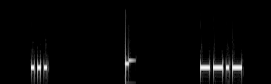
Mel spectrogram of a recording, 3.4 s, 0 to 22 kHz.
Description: Morse code, heard as a keyed tone, about 30 wpm, 700 Hz. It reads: S Q
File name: Single-Letter-Number-30wpm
